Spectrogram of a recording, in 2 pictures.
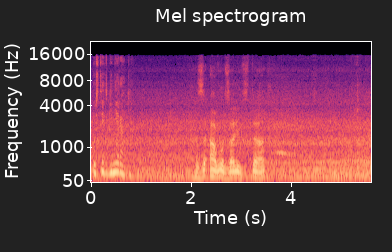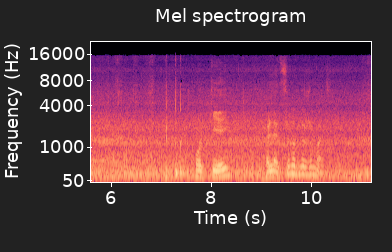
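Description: A man talks calmly and close to a microphone, in short bursts.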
